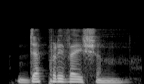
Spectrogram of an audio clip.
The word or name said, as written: deprivation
